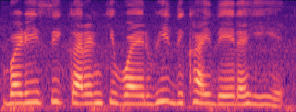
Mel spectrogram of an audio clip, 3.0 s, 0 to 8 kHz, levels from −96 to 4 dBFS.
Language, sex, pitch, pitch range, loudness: Urdu, female, 250 Hz, 225-270 Hz, -15 LUFS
